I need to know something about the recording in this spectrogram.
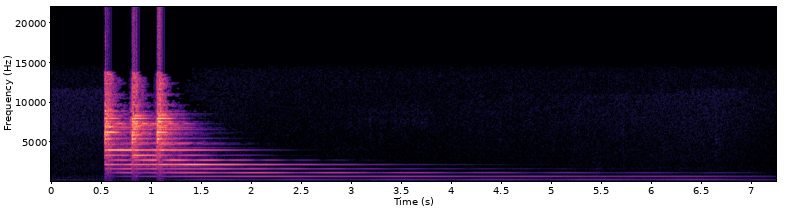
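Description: bell ringing

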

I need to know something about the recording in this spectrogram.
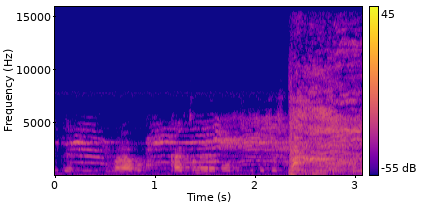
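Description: kittens meowing

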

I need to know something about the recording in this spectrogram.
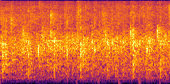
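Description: loud audience applause

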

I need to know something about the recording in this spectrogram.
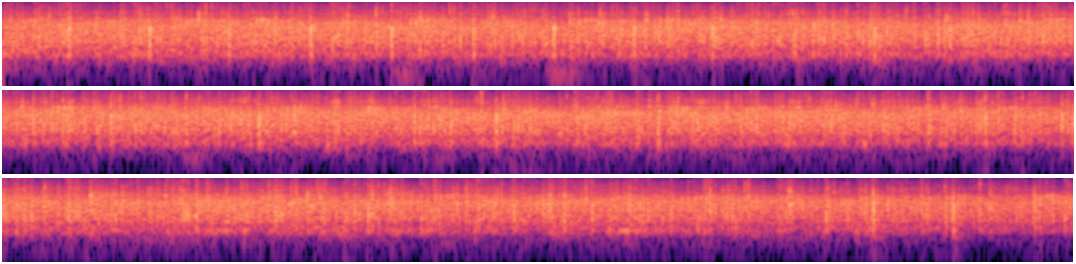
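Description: audience applause

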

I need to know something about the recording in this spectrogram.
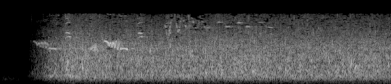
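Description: flowing stream water

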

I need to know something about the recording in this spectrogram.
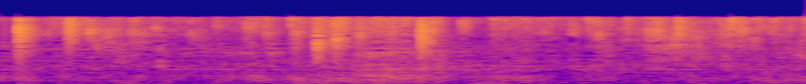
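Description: shower water running

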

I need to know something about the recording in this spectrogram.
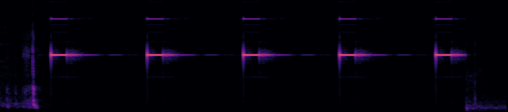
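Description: phone notification beep

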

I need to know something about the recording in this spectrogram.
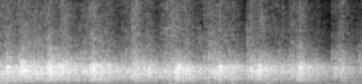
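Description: audience applause

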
